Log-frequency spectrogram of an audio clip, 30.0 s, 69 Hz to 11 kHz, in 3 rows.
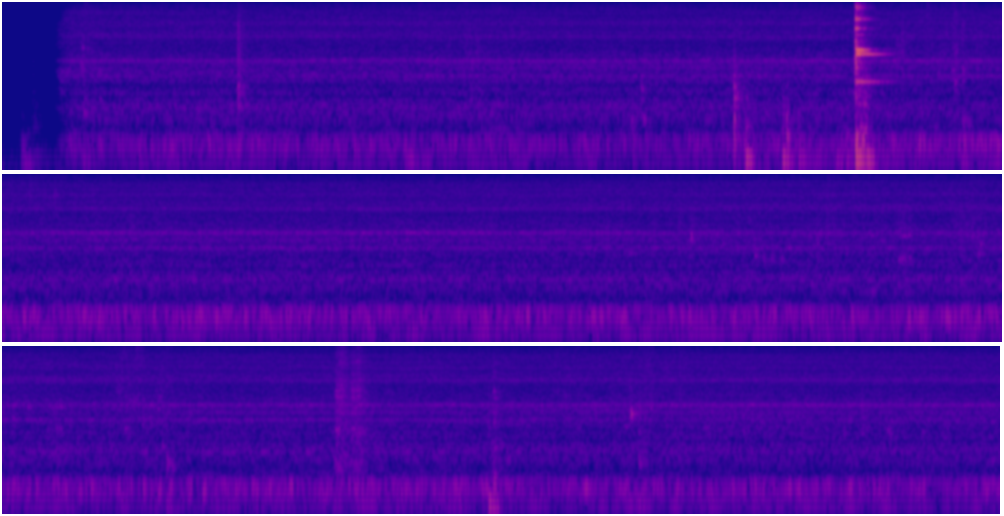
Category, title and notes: Soundscapes > Indoors
A person is washing dishes in the kitchen. The following equipment was used: Audio-Technica AT2022 microphone, ZOOM F3 recorder.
